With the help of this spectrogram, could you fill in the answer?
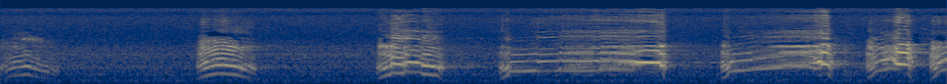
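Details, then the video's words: A gull on a roof gives harsh, nasal squawks, first spaced about a second apart, then running into a quicker series of wailing, rising cries. "Roof Seagull Sound Effect Çatı Martı Ses Efekt"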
